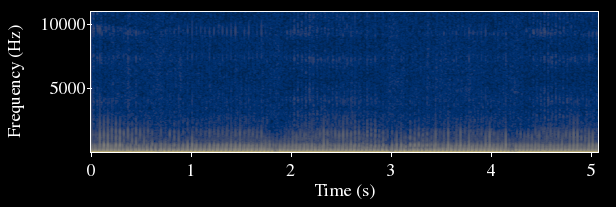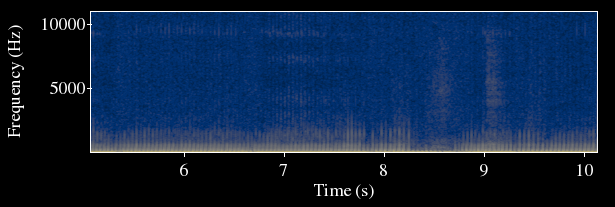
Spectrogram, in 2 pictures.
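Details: Cat purring with a steady low, throbbing rumble; the sound briefly thins and wavers near the end before the deep purr returns.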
